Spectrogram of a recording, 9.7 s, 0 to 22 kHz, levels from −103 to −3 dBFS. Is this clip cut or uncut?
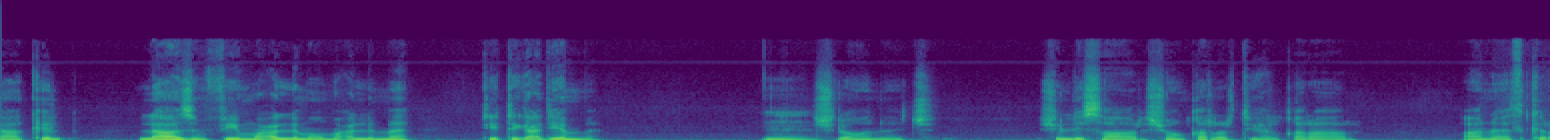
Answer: uncut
